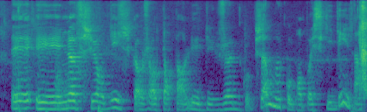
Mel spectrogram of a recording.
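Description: A woman with a fairly low voice talks at a fairly slow pace with hardly any pauses and ordinary pitch variation, amid noticeable background noise and audible room echo. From northern France, Boulogne-sur-Mer. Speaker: great-grandmother interviewee. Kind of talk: casual family interview.

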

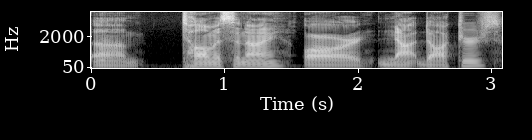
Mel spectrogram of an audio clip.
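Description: A man's voice with ordinary pitch variation, dry and close with no echo, in a very clean recording over a silent background. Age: 30s. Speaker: police officer and podcast co-host. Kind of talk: spoken disclaimer.

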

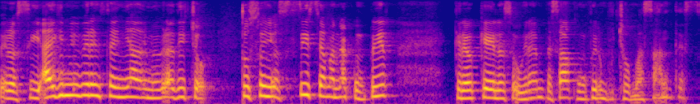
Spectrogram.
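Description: Captured on a very clean recording with a silent background, a woman speaks very fast at a high pitch in a dark, mellow tone with ordinary pitch variation. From Mexico. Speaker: entrepreneur and influencer. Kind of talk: interview.

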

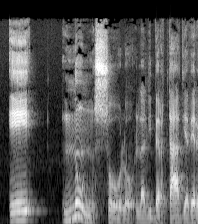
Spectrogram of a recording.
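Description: Lively intonation from a man at medium pitch, with audible room echo. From northern Italy, Pavia. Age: 50s. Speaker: psychiatrist and sexologist. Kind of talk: interview.

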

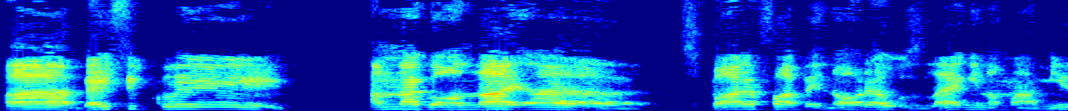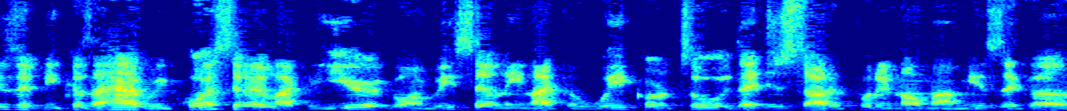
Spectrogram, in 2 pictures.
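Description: A man with an American accent speaks at a fairly quick pace, with big swings in loudness. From East Oakland, California (part of childhood in Mexico). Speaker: rapper. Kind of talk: casual interview. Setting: video call. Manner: relaxed, halting with fillers.

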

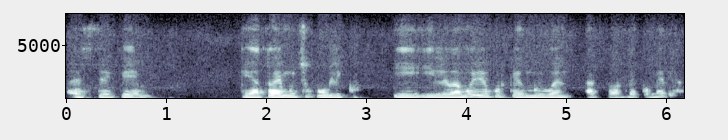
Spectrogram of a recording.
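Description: A man's voice has a dark, mellow tone and fairly even intonation. The sound is dry and close, without echo. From northern Mexico, Monterrey. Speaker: theatre director and retired physician. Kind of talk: interview.

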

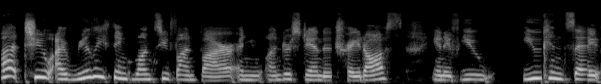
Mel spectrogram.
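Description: Over a very clean recording with a silent background and a dry, close sound with no echo, a woman with a normal speaking voice speaks fairly slowly at a fairly high pitch with lively intonation. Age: 20s. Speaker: personal finance influencer. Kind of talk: interview.

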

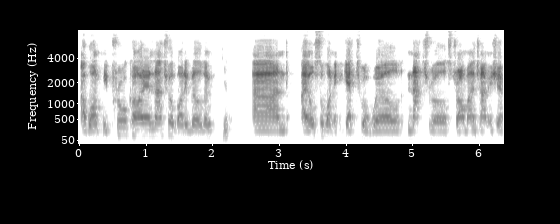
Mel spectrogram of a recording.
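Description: With a British accent, a man talks at a fairly quick pace in a bright, sharp tone, his intonation monotone and flat while his loudness swings widely. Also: medium pitch for a man. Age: 30s. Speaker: powerlifter. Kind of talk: casual chat.

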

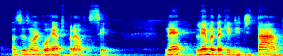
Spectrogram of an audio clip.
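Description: Audible room echo and noticeable background noise surround this woman as she speaks. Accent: rural Brazilian. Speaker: live-stream wellness host. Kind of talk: live-stream monologue. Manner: conversational.

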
